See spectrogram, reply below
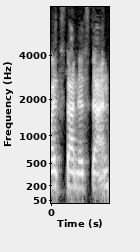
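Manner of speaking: usual speaking voice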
